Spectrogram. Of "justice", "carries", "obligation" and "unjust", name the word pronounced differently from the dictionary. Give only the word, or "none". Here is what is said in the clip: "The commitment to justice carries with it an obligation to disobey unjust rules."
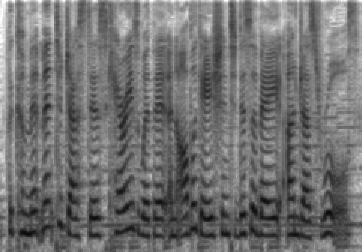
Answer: none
